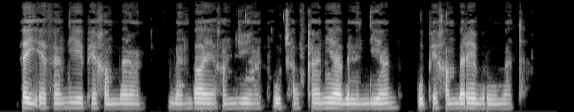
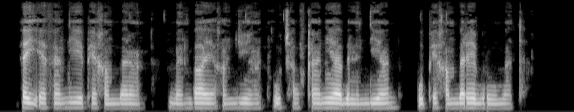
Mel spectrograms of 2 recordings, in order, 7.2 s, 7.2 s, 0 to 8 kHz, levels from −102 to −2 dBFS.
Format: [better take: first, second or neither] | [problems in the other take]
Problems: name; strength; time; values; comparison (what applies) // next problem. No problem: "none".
second | noise reduction (neural mask model Resemble Enhance denoiser)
